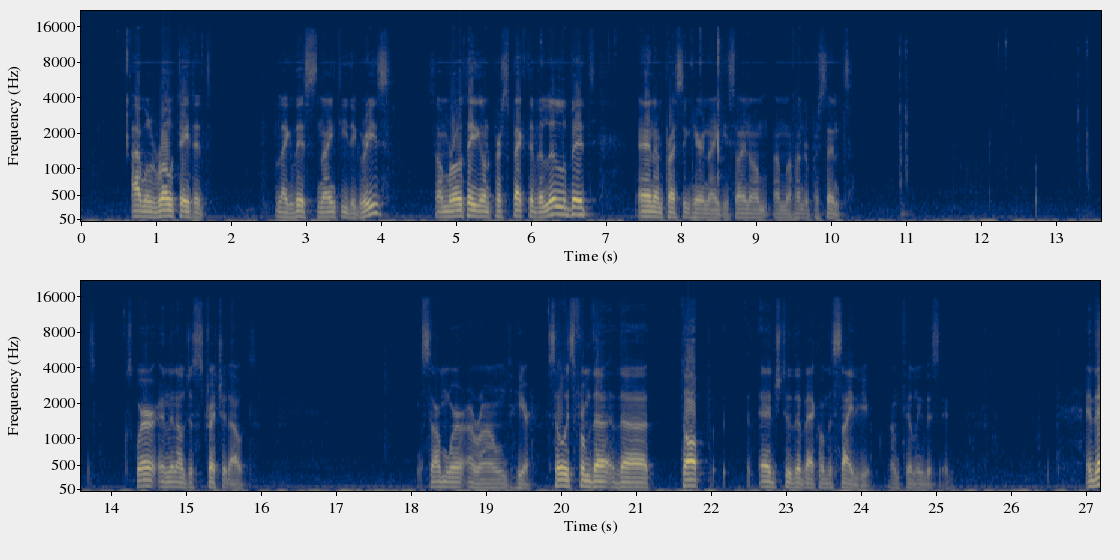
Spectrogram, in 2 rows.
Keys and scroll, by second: 7.8-8.7 typing, 10.9 r, 13.3 r.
